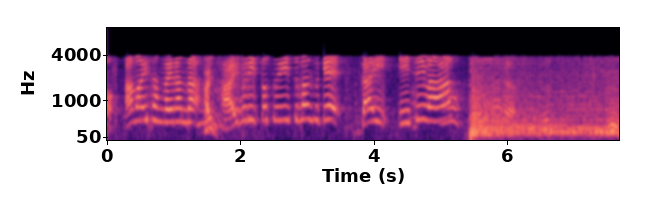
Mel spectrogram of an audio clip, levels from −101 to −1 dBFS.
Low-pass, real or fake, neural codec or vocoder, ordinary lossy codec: 7.2 kHz; real; none; AAC, 16 kbps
